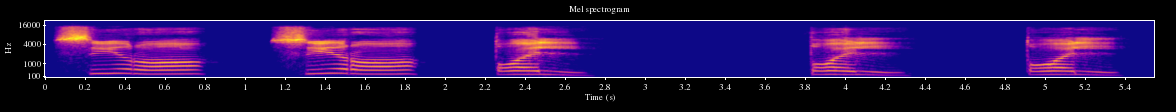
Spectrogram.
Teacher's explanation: اب اس تو کو جب ہم اسلام کے ساتھ ملائیں گے تو آپ نے اس چیز کا خیال رکھنا ہے کہ یہ جو تو ہے اس کو تو ہم موٹا پڑھیں گے، لیکن جو یہ لام ہے اس کو ہم باریک پڑھیں گے. اس کو آپ نے تو کے ساتھ ملا کر موٹا نہیں کرنا، ٹھیک ہے.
